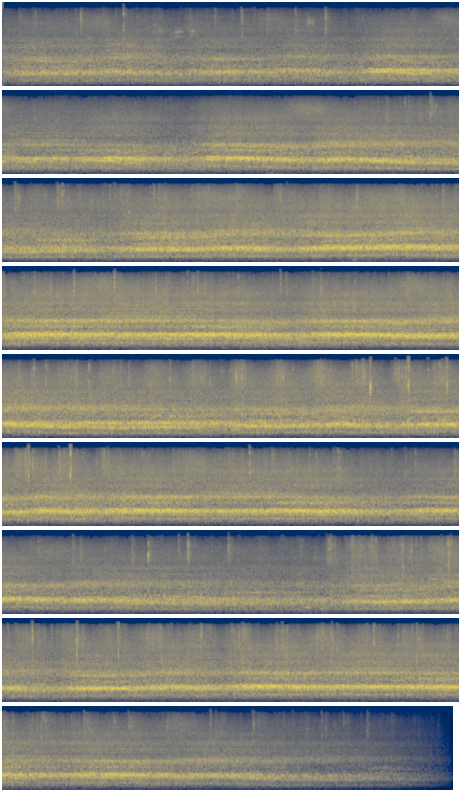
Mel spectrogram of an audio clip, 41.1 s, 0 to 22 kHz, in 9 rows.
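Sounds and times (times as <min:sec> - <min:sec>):
football fans chanting: 0:00.0 - 0:41.0.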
